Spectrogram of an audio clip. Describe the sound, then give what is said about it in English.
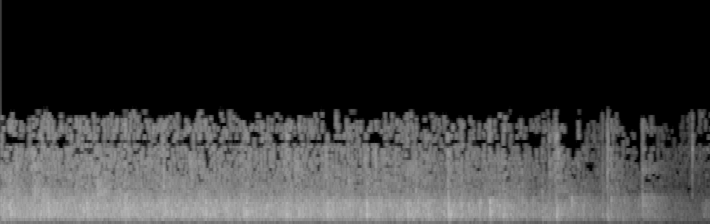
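An audience claps their hands when the preacher asks how many agree with him, in dense, steady applause that holds for several seconds, then thins out and fades, with a few scattered claps trailing at the end. “Just clap your hands, okay?”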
